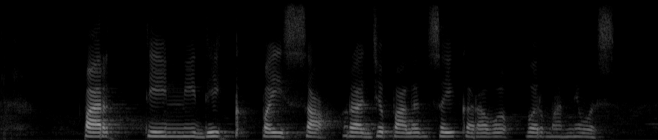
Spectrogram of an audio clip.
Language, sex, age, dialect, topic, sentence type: Marathi, female, 18-24, Northern Konkan, banking, statement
